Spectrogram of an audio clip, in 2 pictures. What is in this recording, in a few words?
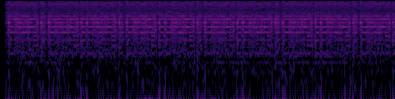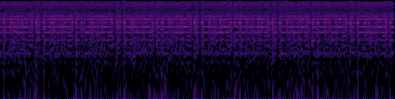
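Sheriff East County, scanner audio trunk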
